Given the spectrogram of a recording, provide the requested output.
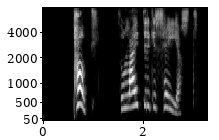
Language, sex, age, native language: Icelandic, female, 10, Icelandic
